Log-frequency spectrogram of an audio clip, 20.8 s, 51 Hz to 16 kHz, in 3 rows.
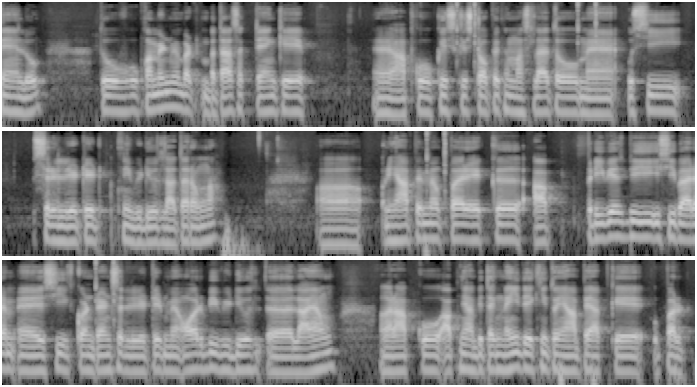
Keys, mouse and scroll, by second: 4.2 click, 9.7 scroll down 1, 10.8 click, 14.4 click.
